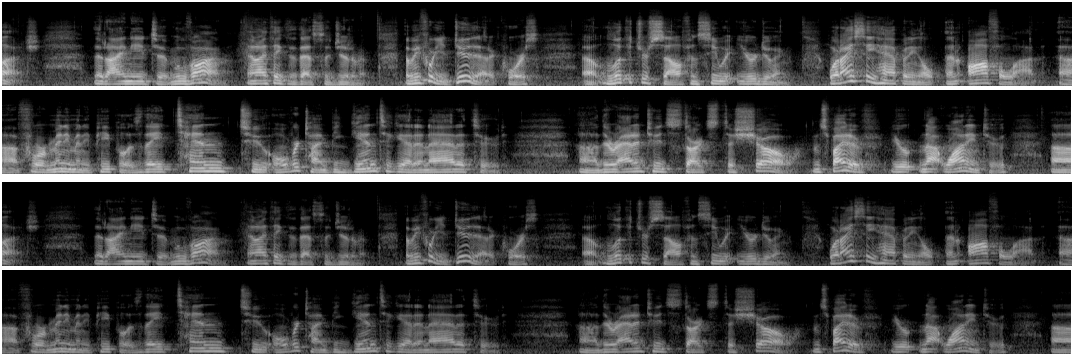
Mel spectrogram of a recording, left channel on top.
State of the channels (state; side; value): quieter; right; 9.7 dB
